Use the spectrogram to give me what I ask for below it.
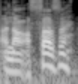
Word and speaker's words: Anasazi: the name originally and those people we refer to as a non saucer or with the english-speaking tongue you would say Anasazi and those are the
